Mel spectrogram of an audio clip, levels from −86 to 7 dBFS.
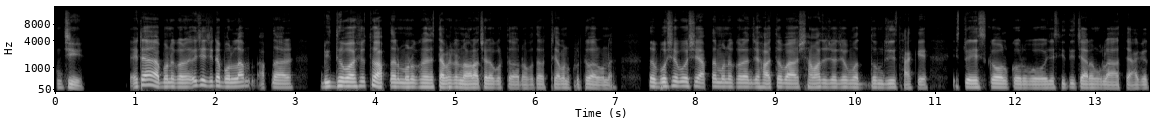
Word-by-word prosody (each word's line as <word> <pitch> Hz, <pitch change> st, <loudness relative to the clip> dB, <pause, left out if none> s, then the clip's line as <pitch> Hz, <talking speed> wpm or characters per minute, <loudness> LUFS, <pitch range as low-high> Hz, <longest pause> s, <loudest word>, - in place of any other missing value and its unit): জ্বি। 115 Hz, -, +1 dB, 0.8 s
এটা 190 Hz, +9 st, +4 dB, 0.2 s
মনে 135 Hz, 0 st, +1 dB
করেন 130 Hz, 0 st, +3 dB
ঐযে 180 Hz, +2 st, +1 dB
যেটা 160 Hz, 0 st, +2 dB
বললাম 140 Hz, +2 st, +3 dB, 0.2 s
আপনার 120 Hz, -2 st, -1 dB, 0.5 s
বৃদ্ধ 140 Hz, +2 st, +1 dB
বয়সে 150 Hz, +1 st, +6 dB
তো -, -, +1 dB
আপনার 135 Hz, 0 st, 0 dB
মনে 130 Hz, +1 st, +3 dB
করেন 130 Hz, 0 st, +2 dB
তেমন 120 Hz, 0 st, +5 dB
একটা 125 Hz, -1 st, -1 dB
নড়াচড়া 110 Hz, +1 st, +3 dB
করতে 110 Hz, 0 st, -8 dB
পারবো 100 Hz, 0 st, -4 dB
না, -, -, -6 dB
কোথাও 105 Hz, +1 st, -4 dB
টি -, -, -47 dB
তেমন 110 Hz, 0 st, -1 dB
ঘুরতে 115 Hz, -, -7 dB
পারবো 95 Hz, -2 st, 0 dB
না। -, -, -11 dB, 0.4 s
তো -, -, 0 dB
বসে, 145 Hz, +3 st, +2 dB
বসে 150 Hz, 0 st, 0 dB
আপনার 145 Hz, -, -4 dB
মনে 135 Hz, 0 st, -1 dB
করেন 130 Hz, -1 st, +2 dB
যে -, -, -1 dB
হয়তোবা 125 Hz, +1 st, +2 dB, 0.2 s
সামাজিক 125 Hz, 0 st, -1 dB
যোগাযোগ 125 Hz, 0 st, -2 dB
মাধ্যম 120 Hz, +1 st, -4 dB
যদি 120 Hz, +1 st, -1 dB
থাকে, 105 Hz, 0 st, -5 dB, 0.4 s
একটু -, -, -7 dB, 0.2 s
স্ক্রল 120 Hz, -2 st, +2 dB
করবো 110 Hz, -1 st, -1 dB, 0.2 s
যে 110 Hz, -, -2 dB
স্মৃতিচারণগুলা 110 Hz, -3 st, -2 dB
আছে -, -, -8 dB
আগের 100 Hz, +1 st, -6 dB
120 Hz, 200 wpm, -23 LUFS, 110-135 Hz, 0.8 s, বয়সে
